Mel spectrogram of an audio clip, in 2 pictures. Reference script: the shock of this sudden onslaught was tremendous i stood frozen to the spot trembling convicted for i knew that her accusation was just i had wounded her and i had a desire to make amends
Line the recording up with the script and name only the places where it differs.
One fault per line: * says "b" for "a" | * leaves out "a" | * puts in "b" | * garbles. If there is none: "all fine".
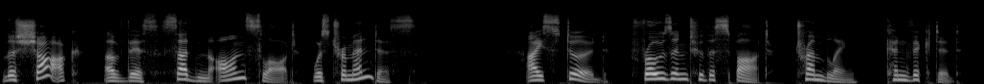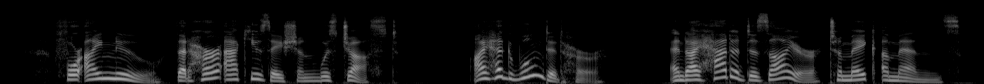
all fine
